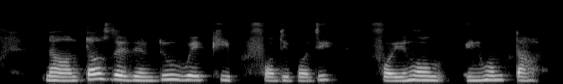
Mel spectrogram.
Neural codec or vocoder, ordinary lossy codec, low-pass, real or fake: codec, 16 kHz, 2 kbps, X-Codec, WavLM features, trained on Multilingual LibriSpeech; Opus, 16 kbps; 7.2 kHz; fake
